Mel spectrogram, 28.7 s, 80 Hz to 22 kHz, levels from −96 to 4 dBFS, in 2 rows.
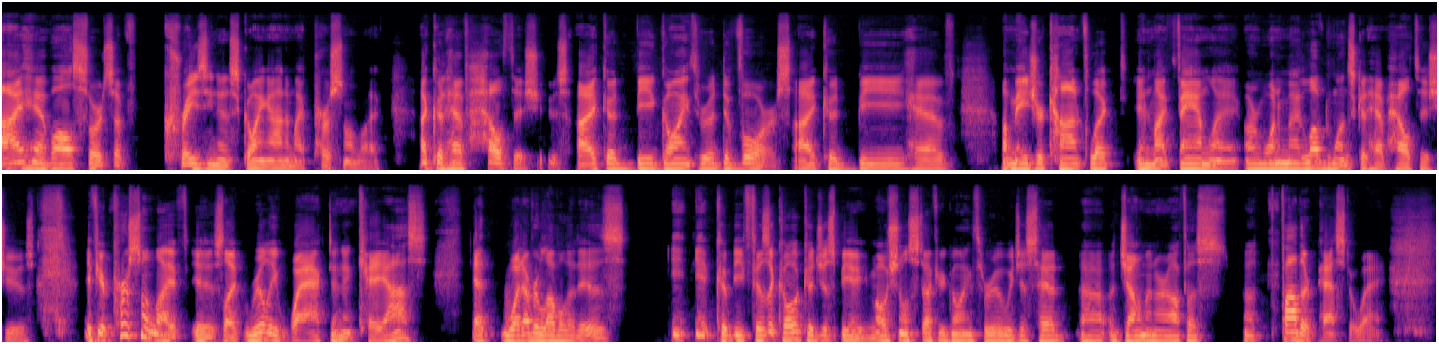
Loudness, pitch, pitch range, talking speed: -21 LUFS, 125 Hz, 115-135 Hz, 185 wpm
